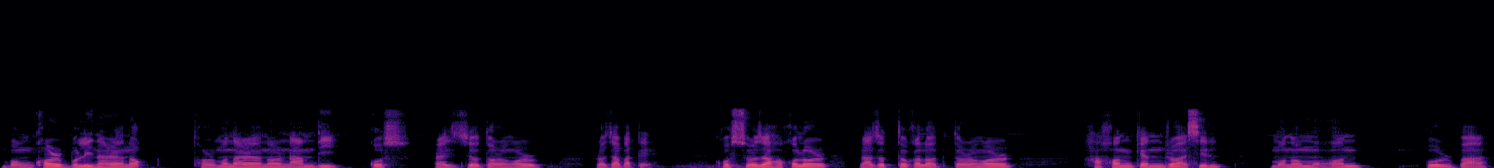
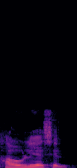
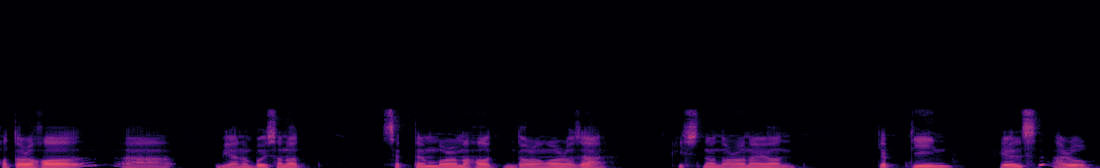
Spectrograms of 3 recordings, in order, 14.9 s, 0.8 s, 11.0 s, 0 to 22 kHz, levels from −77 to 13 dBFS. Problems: none marked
